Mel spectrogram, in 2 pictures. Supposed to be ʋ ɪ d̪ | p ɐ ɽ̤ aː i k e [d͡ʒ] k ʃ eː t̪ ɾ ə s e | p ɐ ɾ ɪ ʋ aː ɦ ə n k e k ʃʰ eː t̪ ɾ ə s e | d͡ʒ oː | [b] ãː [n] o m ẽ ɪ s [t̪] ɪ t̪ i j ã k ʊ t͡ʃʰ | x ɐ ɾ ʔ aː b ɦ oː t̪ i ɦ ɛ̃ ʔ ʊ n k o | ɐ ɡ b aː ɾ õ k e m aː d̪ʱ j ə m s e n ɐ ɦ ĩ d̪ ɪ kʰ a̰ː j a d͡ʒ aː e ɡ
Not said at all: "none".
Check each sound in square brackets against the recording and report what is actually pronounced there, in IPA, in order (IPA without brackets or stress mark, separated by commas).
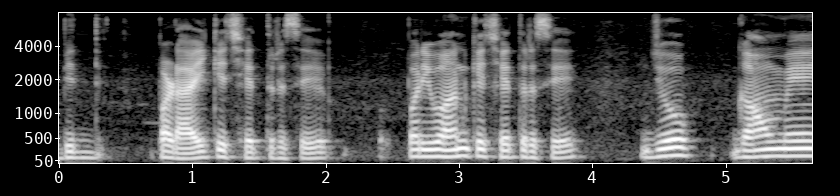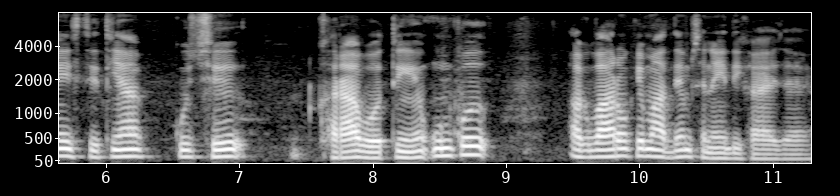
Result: none, ɡ, none, t̪ʰ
